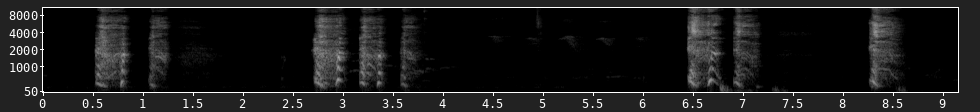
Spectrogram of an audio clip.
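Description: About nine deliberate, acted coughs in short clusters of one to three, separated by quiet pauses over a faint low hum; voluntary coughing.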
